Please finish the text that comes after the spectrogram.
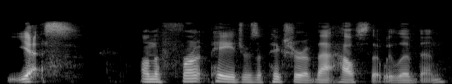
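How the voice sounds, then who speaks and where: Gravelly man with deadpan sarcasm. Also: lowish voice, measured pace. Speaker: podcast co-host. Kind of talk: joking movie riff commentary. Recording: dull lo-fi sound.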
